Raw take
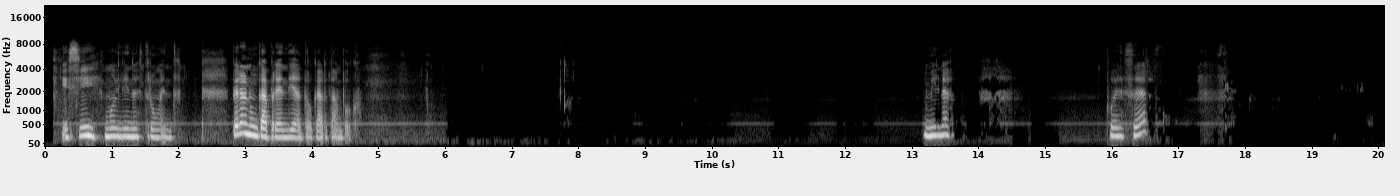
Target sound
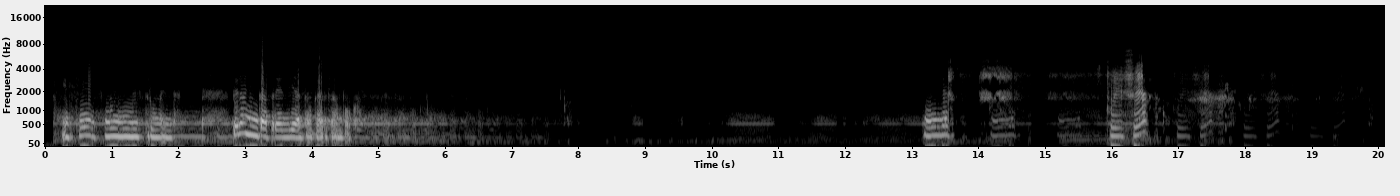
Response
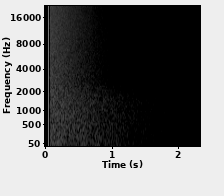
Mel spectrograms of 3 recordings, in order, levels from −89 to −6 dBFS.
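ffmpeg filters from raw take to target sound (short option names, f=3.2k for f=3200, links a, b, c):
-af "aecho=1:1:1.2:0.34,alimiter=limit=-16dB:level=0:latency=1:release=482,asoftclip=type=tanh:threshold=-27.5dB,asetnsamples=n=441:p=0,asendcmd='13.55 lowpass f 3500;16.46 lowpass f 1400',lowpass=f=660:t=q:w=6,asoftclip=type=hard:threshold=-19dB,flanger=delay=0.6:depth=1.8:regen=-43:speed=0.71:shape=sinusoidal,aecho=1:1:998|1996|2994:0.106|0.0339|0.0108,volume=-3.5dB"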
